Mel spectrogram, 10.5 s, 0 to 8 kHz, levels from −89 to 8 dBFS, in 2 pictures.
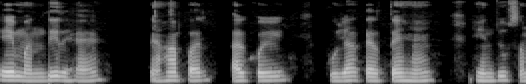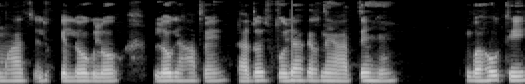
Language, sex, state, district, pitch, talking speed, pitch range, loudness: Hindi, male, Bihar, Lakhisarai, 140 Hz, 150 wpm, 135-145 Hz, -19 LUFS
